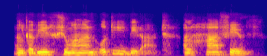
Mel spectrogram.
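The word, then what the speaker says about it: الحفيظ: আল হাফেজ, হাফেজ এর উচ্চারণ কঠিন। তোয়া জোয়া, জোয়া, তোয়া জোয়া, আল হাফেজ।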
